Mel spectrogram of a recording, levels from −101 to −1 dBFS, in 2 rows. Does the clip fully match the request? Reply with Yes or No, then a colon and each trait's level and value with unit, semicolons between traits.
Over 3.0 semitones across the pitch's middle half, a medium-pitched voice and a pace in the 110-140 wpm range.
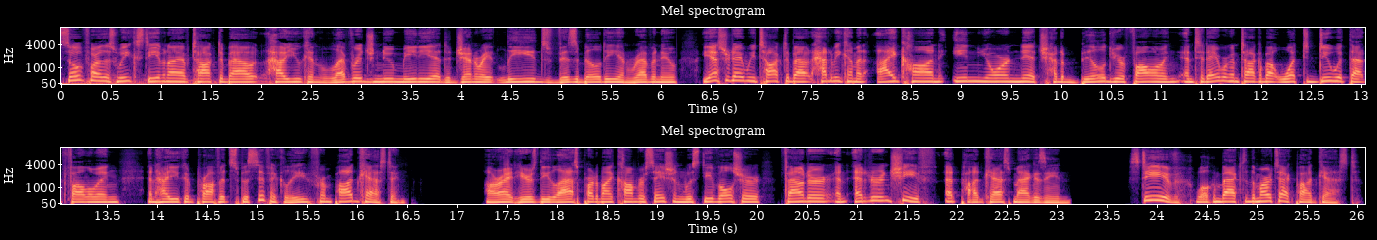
No: average, 3.6 semitones; medium, 165 Hz; average, 200 wpm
